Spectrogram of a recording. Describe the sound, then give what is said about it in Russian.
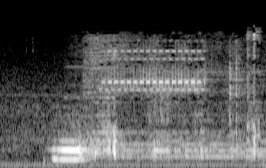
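A telephone rings with a bright electronic tone, a steady high chime over lower warbling notes, fairly loud for a couple of seconds with no one talking; it is John calling. “Он нам сейчас, он сейчас звонит, как это будет на английском?”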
